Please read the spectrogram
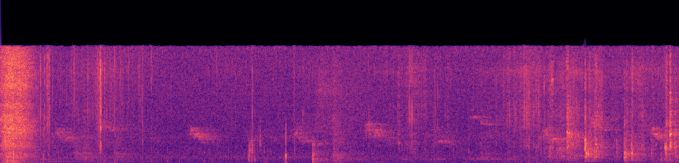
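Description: Steel bolts being handled and picked out of a parts bin: one sharp knock at the start, then scattered light clicks and clinks with quiet between them.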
